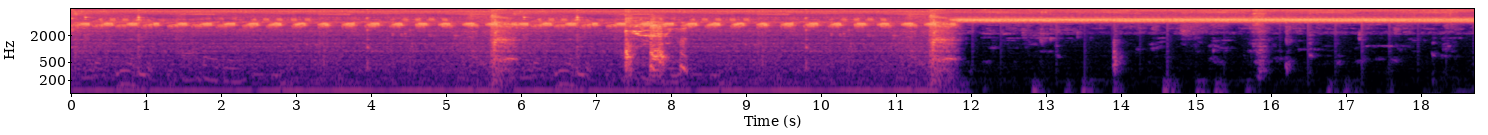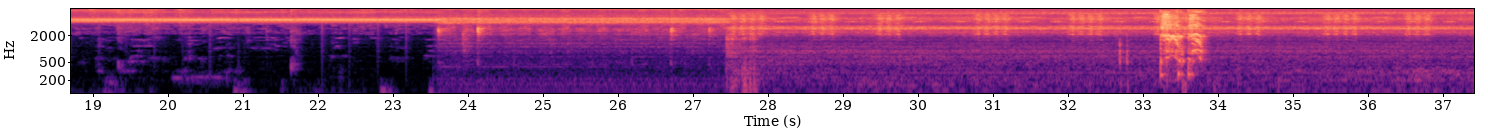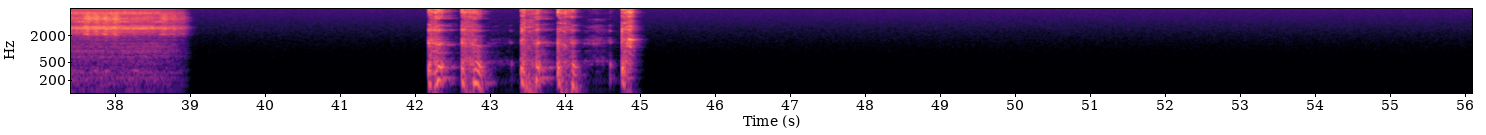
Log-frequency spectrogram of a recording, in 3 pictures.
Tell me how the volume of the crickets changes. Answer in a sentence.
The volume of the crickets stays about the same.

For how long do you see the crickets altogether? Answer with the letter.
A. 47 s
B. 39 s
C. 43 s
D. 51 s
B.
